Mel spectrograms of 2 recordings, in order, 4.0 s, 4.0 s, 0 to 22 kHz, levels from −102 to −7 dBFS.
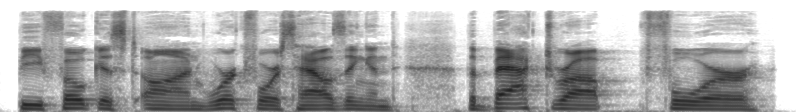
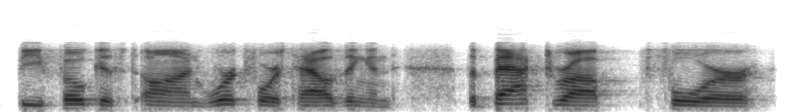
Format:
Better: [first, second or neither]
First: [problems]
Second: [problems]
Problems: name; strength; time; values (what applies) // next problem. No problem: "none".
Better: first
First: none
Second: phone-call audio; nothing above 3.5 kHz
